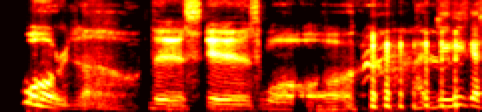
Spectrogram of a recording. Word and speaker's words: Wardlow: lethal yeah good lord you have to say it right warlow warlow this is dude he's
